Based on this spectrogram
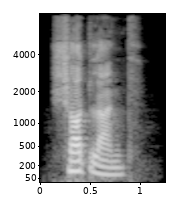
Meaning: Scotland (a constituent country of the United Kingdom)
- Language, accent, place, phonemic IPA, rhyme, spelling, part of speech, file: German, Germany, Berlin, /ˈʃɔtlant/, -ant, Schottland, proper noun, De-Schottland.ogg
